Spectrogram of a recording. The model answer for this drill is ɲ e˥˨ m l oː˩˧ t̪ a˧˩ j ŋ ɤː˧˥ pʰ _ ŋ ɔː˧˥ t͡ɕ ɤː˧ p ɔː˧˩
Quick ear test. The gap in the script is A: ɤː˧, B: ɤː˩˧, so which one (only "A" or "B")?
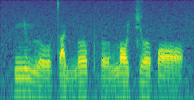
B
